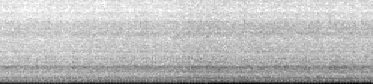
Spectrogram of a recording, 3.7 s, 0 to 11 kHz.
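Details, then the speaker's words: 1984 Honda CB450SC twin after carb cleaning, new parts and synchronization with a homemade gauge whose two readings stay together. Steady, even idle pulsing about four times a second with no misses; both cylinders even; normal idle. "so that's exactly right so now they're synchronized"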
